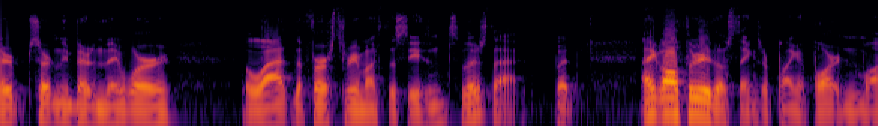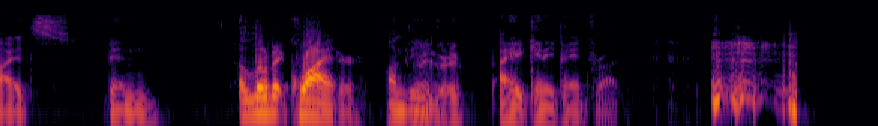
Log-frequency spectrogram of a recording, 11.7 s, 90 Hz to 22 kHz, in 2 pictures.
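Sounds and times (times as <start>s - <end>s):
speech: 0.0s - 10.0s
person coughing harshly: 8.6s - 8.9s, 10.6s - 11.3s.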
